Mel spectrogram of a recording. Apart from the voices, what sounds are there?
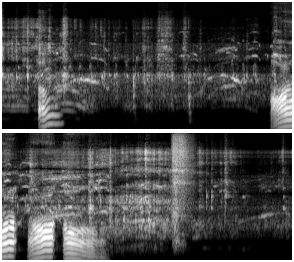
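bird vocalizing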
